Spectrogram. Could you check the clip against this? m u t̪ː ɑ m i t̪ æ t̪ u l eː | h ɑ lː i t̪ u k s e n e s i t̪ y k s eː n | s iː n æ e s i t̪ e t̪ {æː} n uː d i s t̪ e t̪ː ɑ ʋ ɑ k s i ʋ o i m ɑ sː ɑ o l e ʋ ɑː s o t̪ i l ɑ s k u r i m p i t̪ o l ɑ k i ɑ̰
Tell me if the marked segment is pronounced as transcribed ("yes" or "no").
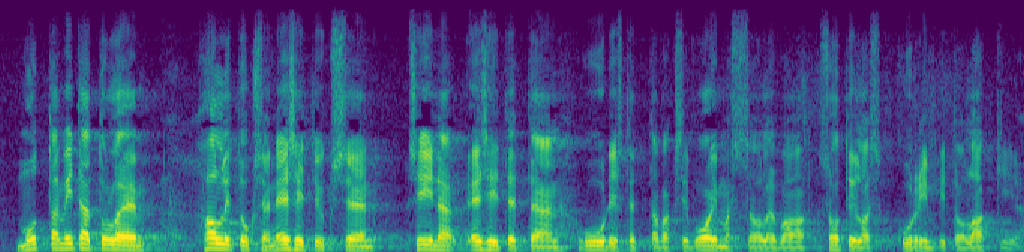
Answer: yes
